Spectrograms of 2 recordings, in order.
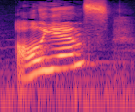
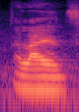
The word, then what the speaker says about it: Allianz: Most Americans call it Allianz, but the correct German... We would say Allianz. Allianz? Allianz? Alliance in England, I think. Most people say that. Pronunciation is Allianz, and the Allianz Arena is Allianz Arena in German.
